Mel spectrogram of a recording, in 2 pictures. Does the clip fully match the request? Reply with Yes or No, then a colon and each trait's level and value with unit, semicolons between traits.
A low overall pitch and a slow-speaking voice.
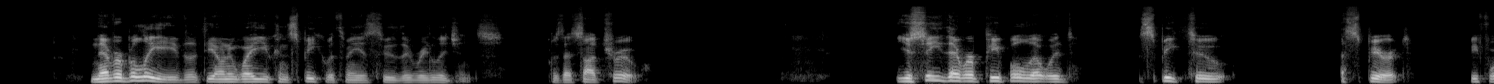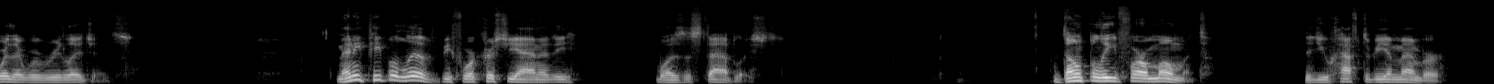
Yes: low, 125 Hz; slow, 105 wpm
